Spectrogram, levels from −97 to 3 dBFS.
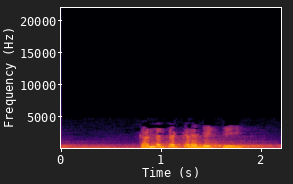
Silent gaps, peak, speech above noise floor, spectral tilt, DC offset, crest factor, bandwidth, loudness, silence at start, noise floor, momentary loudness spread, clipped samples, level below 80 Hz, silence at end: none; -6 dBFS; 23 dB; -12 dB/octave; under 0.1%; 14 dB; 3.6 kHz; -19 LUFS; 0 s; -40 dBFS; 22 LU; under 0.1%; -50 dBFS; 0 s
